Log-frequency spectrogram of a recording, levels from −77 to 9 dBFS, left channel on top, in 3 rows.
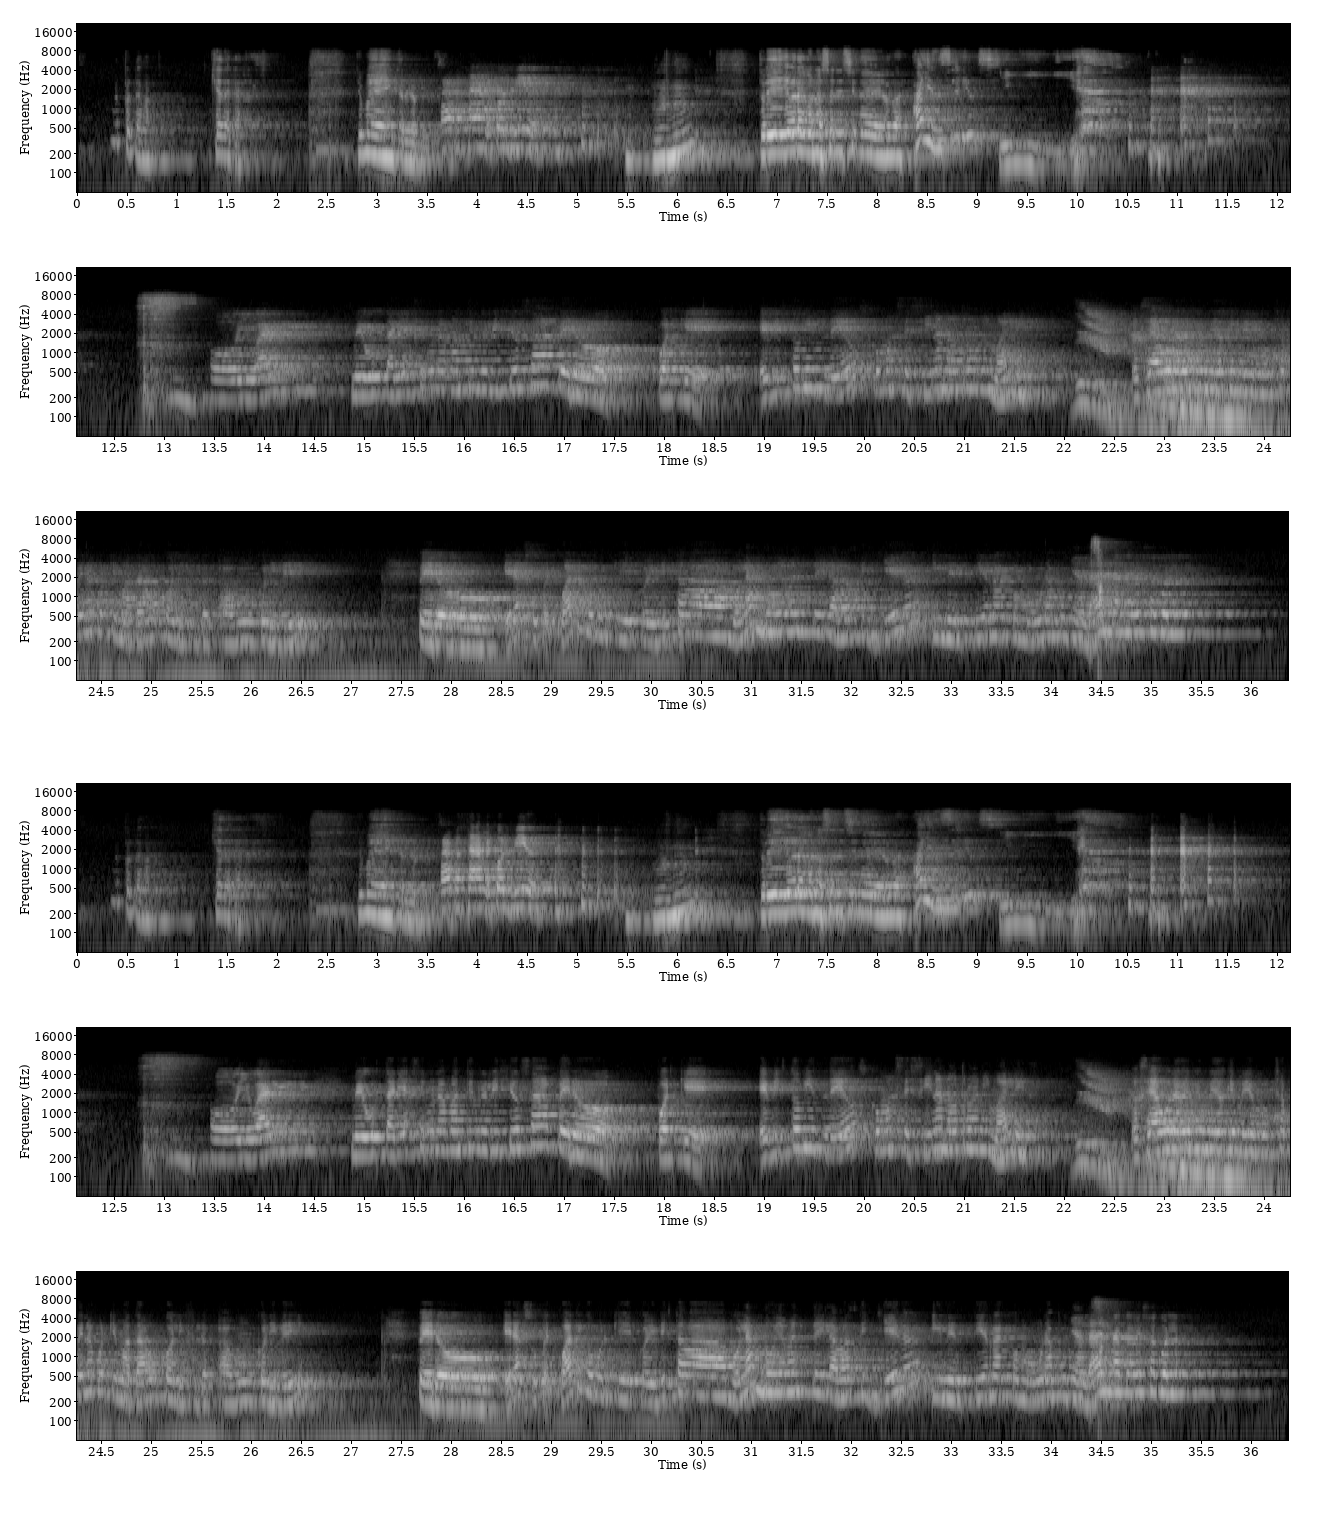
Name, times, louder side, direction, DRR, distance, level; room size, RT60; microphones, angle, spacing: voice 1, 0.3-0.8 1.3-1.7 2.3-3.5 5.5-10.5 12.7-13.3 34.4-34.5, left 4 dB, 50° left, 8 dB, 0.4 m, -24 dB
voice 2, 3.6-5.4 10.0-10.1 10.7-11.4 13.5-17.5 17.9-18.5 18.9-21.7 22.7-26.6 27.3-35.3, right 3 dB, 45° right, 4 dB, 0.6 m, -25 dB
sound 1, 22.1-30.3, equal, 10° left, 0.9 m, -34 dB
10.5 x 5.8 x 3.3 m, 2.2 s
head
